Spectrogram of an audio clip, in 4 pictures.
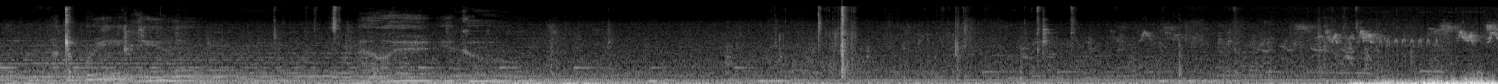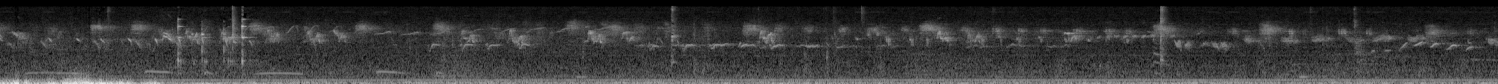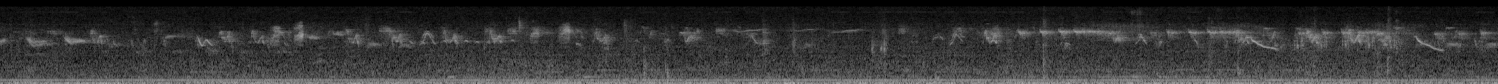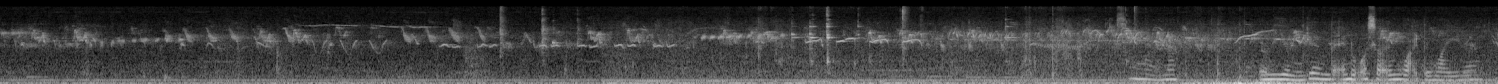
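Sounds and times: loud low rumble: 0:00.0 - 0:18.3
songbirds chirping and singing: 0:00.0 - 0:59.9.

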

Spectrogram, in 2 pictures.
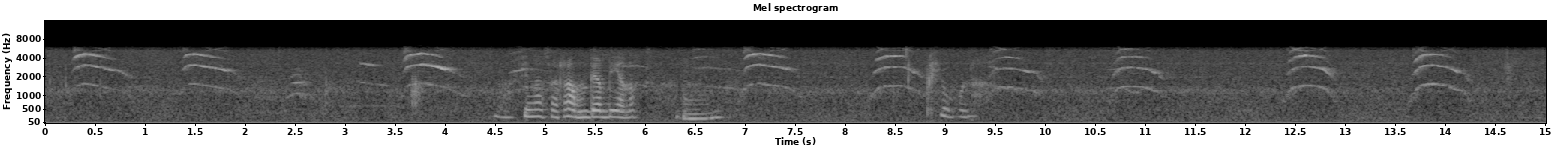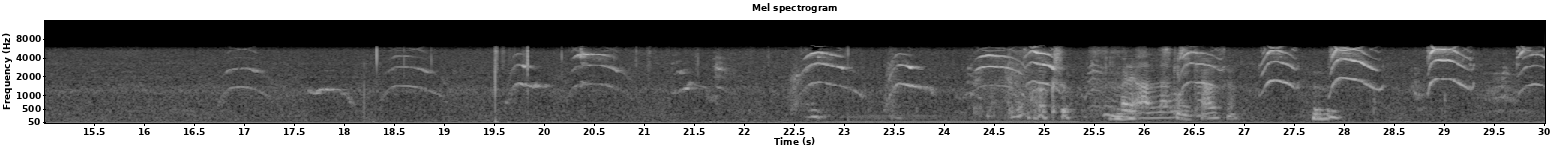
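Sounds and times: kitten mewing: 0:22.5 - 0:30.0.

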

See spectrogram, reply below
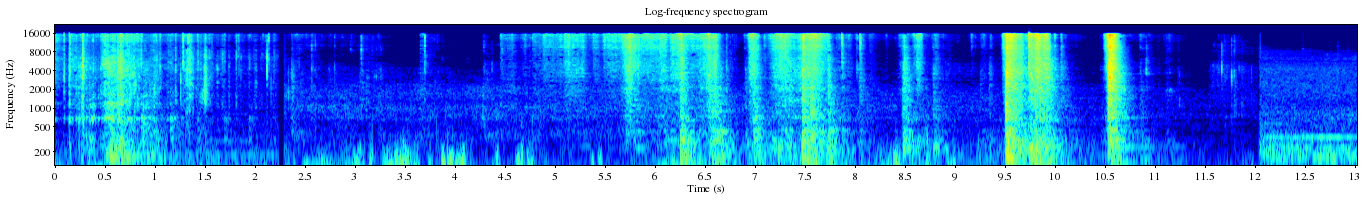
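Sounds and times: pebbles scraped on metal: 0:00.0 - 0:02.2, 0:05.3 - 0:08.7.

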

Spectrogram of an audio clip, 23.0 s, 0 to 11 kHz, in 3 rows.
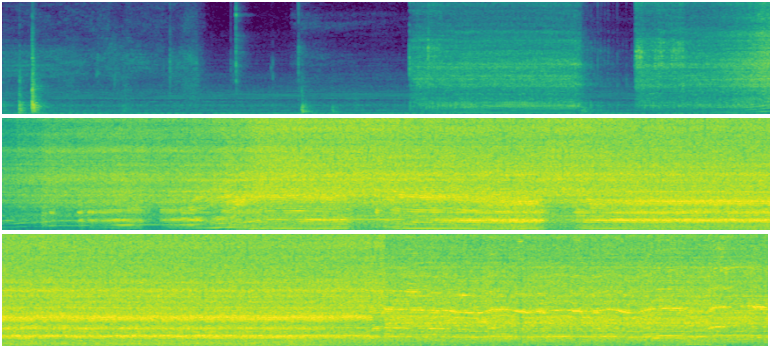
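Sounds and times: handheld power tool running: 0:06.8 - 0:23.0.

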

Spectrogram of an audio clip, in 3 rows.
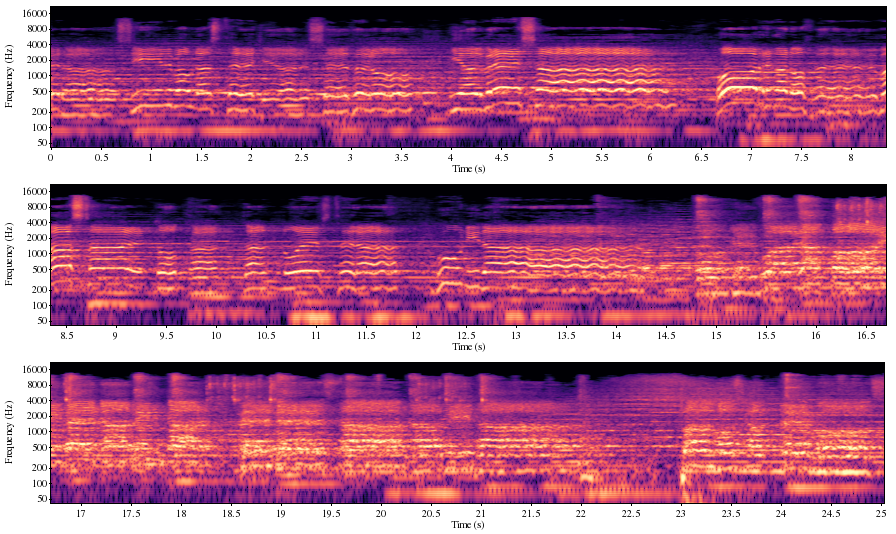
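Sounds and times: man singing with vibrato: 0:00.0 - 0:22.0
symphony orchestra: 0:00.0 - 0:25.0
choir singing: 0:13.0 - 0:25.0.

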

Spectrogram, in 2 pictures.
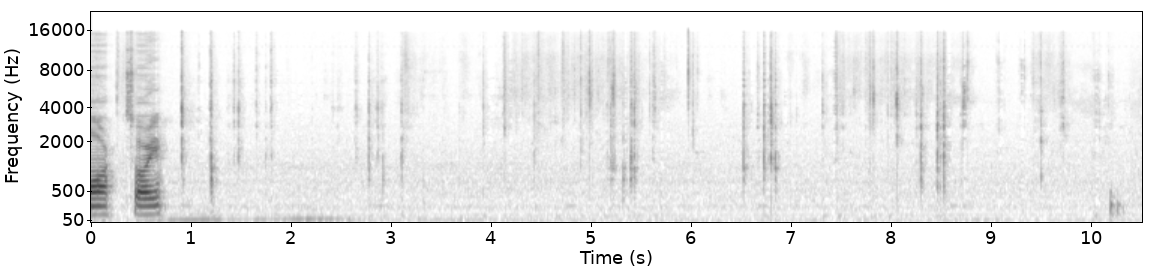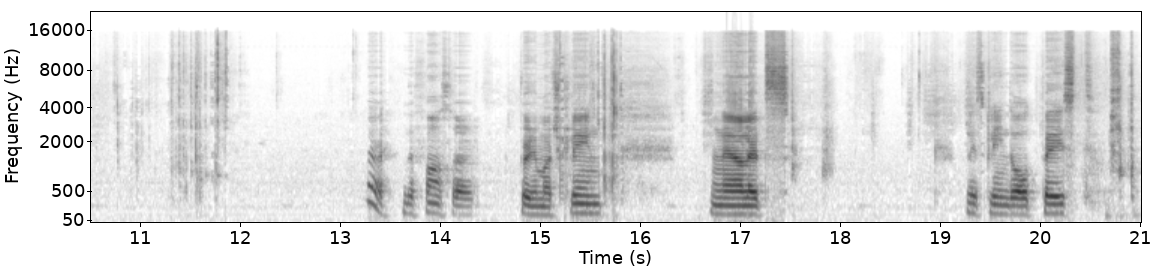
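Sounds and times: plastic parts clicking: 0:10.8 - 0:12.0.

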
